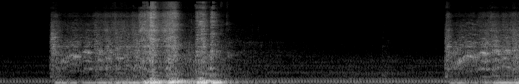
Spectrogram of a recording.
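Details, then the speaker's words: Turbocharged engine on its first fire-up after a teardown, only about 1 lb oil pressure: steady low cranking chug about four beats a second with no catch or firing; extended crank, no start. Owner suspects the fuel has lost its prime. "Typically this thing fires right off. That's the great thing about the 60-1 or whatever that thing's called. And I have a pretty wide range that thing can be in at. Maybe the fuel has lost its prime. It's kind of what it's acting like."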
